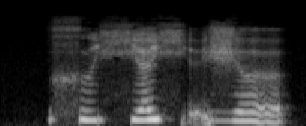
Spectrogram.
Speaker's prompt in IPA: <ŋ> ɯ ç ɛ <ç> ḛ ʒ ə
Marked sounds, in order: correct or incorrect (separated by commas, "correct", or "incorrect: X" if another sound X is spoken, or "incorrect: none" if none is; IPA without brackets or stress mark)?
incorrect: x, correct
